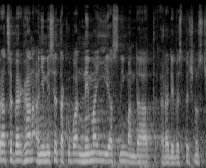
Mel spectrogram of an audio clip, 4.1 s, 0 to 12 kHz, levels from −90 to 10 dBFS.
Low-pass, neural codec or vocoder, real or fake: 10.8 kHz; none; real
